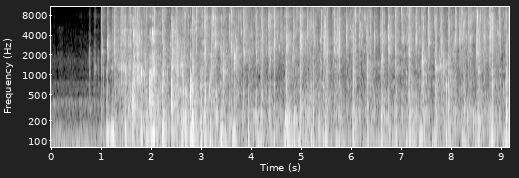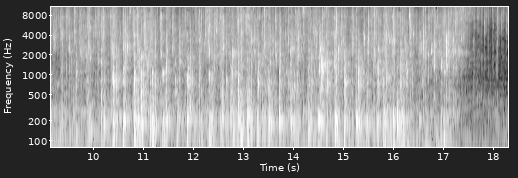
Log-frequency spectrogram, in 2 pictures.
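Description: Liquid pours and splashes into water in a plastic tub.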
